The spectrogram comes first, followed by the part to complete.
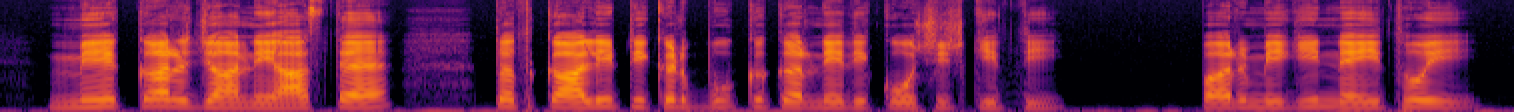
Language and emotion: Dogri, sad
